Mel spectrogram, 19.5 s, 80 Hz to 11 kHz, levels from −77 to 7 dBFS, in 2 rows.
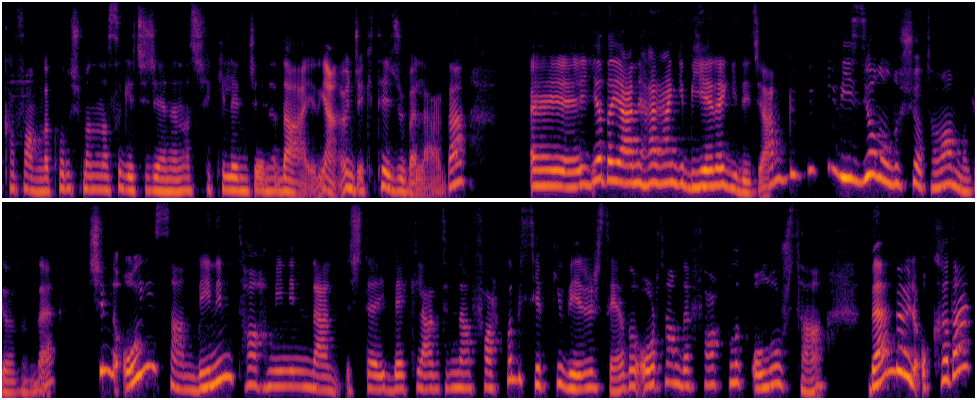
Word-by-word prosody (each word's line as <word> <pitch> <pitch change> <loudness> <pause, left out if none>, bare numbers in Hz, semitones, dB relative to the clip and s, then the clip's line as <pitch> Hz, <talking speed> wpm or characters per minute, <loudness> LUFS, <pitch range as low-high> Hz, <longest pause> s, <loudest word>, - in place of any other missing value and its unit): kafanda 180 -5 -5
konuşmanın 190 0 -5
nasıl 180 +3 -4
geçeceğine, 170 -2 -1
nasıl 170 0 -6
şekilleneceğine 165 -2 -2
dair, 155 -4 -2
ya - - +2
önceki 185 -4 -2
tecrübelerden. 205 - -2 0.7
Eee, 225 - +4 0.5
ya 310 +4 +3
da, 300 - +6
yani, 265 -2 +5
herhangi 260 -2 +1
bir 205 - +2
yere 225 +2 +6
gideceğim, 190 - -2
bi - - 0
bi 385 +4 -9 0.2
bir 435 - -3
vizyon 335 +4 +6
oluşuyor 255 -4 -1
tamam 215 +3 -2
mı 160 -3 -3
gözümde. 145 0 -7 0.4
Şimdi, 440 -1 0
o 250 - +6
insan 230 - -3
benim 275 - +4
tahminimden, 215 - -4
işte, 185 +2 -4
beklentimden 190 +1 -3
farklı 205 +9 -5
bir 315 - -4
tepki 240 0 -2
verirse 200 -1 0
ya 175 +5 -3
da 225 - 0
ortamda 240 0 -1
farklılık 240 +4 -6
olursa, 210 -4 -2 0.4
ben, 430 - +5
böyle, 385 -6 +7
o - - -3
kadar 310 +7 +2
210 Hz, 140 wpm, -24 LUFS, 180-255 Hz, 0.7 s, böyle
